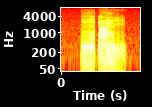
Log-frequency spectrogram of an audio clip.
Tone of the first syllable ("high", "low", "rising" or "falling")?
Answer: low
